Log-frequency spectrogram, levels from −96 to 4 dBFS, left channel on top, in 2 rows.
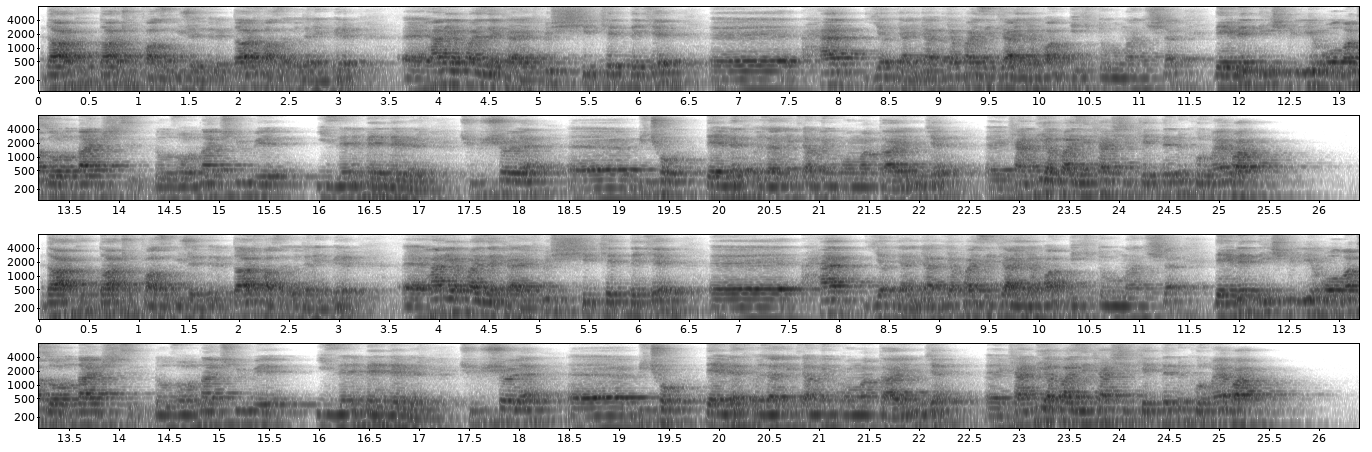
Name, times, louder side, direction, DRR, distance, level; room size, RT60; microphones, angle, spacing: voice 1, 0.0-3.1 3.6-6.3 6.7-11.4 11.7-15.6 16.0-18.2 18.5-19.6 19.9-22.3 22.6-25.3, right 1 dB, 30° right, -11 dB, 2.0 m, -23 dB
7.9 x 3.1 x 5.3 m, 1.1 s
head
